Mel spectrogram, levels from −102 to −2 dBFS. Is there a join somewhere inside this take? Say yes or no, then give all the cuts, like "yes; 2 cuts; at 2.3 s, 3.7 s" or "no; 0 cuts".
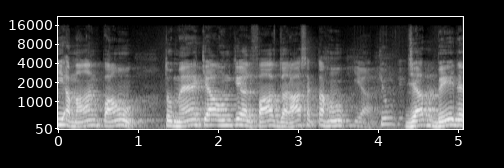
yes; 1 cut; at 3.9 s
